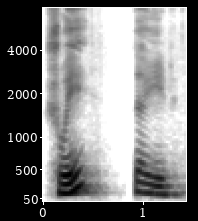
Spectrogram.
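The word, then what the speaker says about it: শ্বেতৈর্: আমরা জানি তালিবর্ষ থাকলে শয়ের উচ্চারণটা হয় স, স কিন্তু নয়, এবং অন্তস্থীয় ব থাকলে সংস্কৃতে বয়ের উচ্চারণ হয় ওয়া, তাই এক্ষেত্রে উচ্চারণটি হবে শ্বে।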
